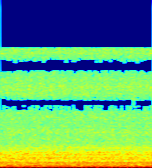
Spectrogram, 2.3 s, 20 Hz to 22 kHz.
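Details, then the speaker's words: Land Rover Defender 90 with swapped Chevrolet 6.2 L LS V8, idle around 700 rpm, closed loop, 47 psi oil pressure, check engine light showing lean fuel trim on both banks: low, even burble, no ticking or stumble; sounds really good, normal idle. "but the engine if you guys hopefully you guys can hear it over me talking um it it is sounding really really good"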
